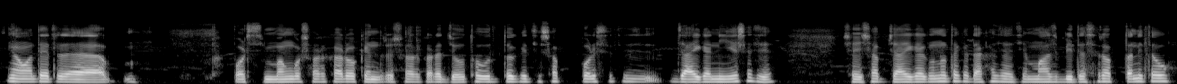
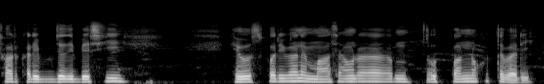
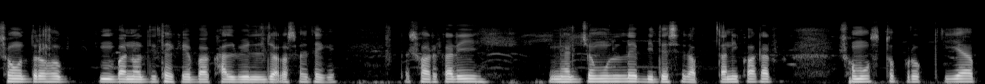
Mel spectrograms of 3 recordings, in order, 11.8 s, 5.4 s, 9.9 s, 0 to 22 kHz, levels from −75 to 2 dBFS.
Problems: none marked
